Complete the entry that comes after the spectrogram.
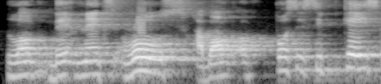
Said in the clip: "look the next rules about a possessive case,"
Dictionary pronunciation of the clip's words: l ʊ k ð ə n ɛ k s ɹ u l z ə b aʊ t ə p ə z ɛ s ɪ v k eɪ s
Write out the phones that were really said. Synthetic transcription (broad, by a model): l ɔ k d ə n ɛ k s ɹ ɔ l s ə b aʊ t ə p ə s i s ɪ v k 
